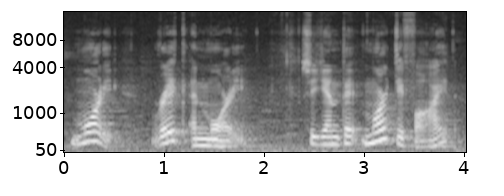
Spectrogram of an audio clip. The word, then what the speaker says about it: Morty: Se escribe Morty, pero tú dices Morty.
